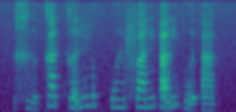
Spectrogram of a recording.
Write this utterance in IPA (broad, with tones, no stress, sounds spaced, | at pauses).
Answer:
x ɨ˧˩ ə̯ k a˦˥ t̚ k ə̰ː˧˥ n ŋ ə˦˥ p̚ h w ɨ˧ f a˨˦ n ʔ a̰˧˥ n k ṵ˧˨ ə̯ ʔ a˨˩ k̚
